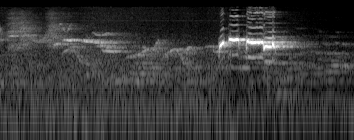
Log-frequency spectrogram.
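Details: Sooty-headed bulbul singing vigorously: soft, thin warbling notes fade out, then after a short pause one loud, clear, bubbly phrase of rising and falling whistles lasting about half a second. No other sounds.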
